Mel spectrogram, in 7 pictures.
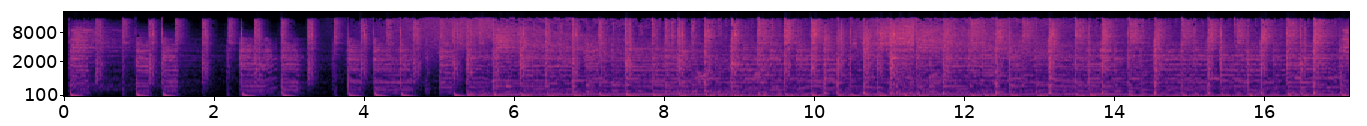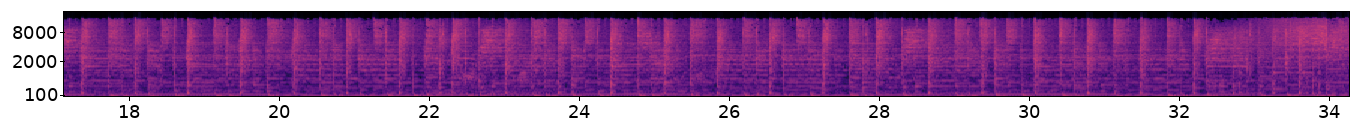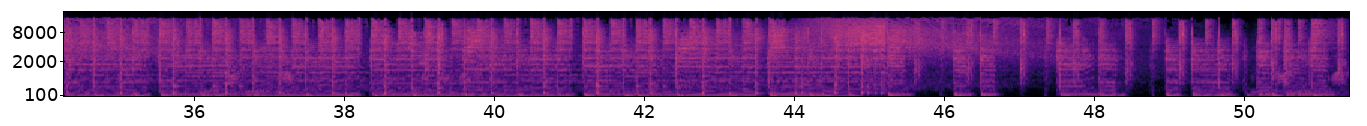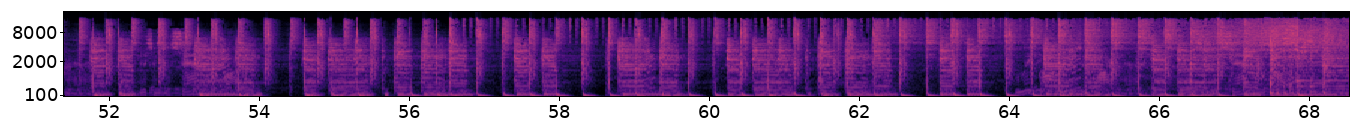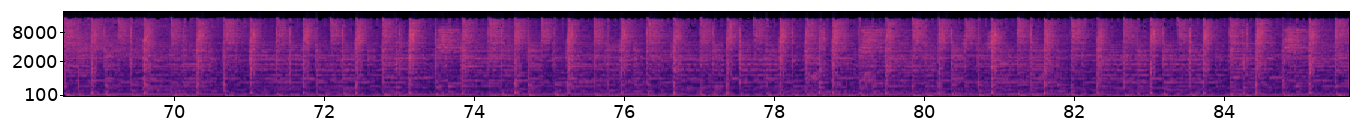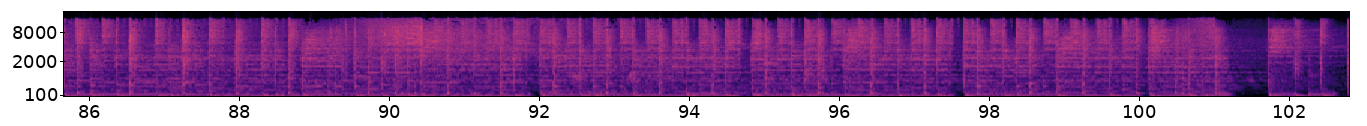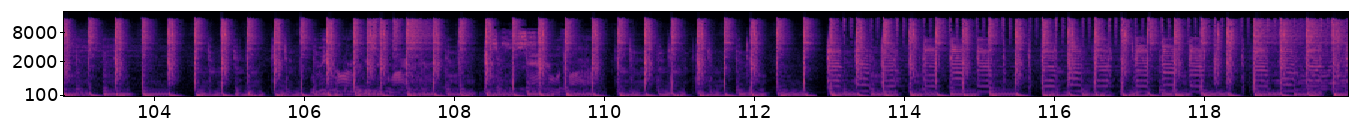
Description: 2:45 170 プロモ, ロック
